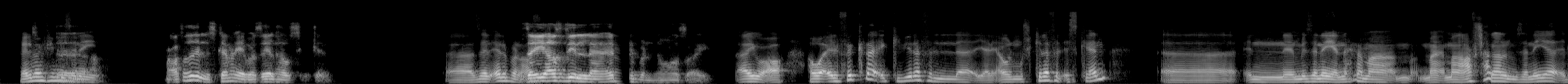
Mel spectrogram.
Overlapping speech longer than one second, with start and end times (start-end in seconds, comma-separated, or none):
none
